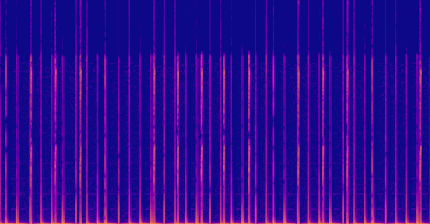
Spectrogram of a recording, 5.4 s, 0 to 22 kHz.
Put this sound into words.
The first sound from my new Mute Synth 2. Just bought it. This was the first sound it made.
analogue, click, clicking, electronic, Mute-Synth-2, Mute-Synth-II, noise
